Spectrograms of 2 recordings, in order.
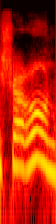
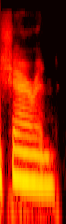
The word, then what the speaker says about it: Sharon: and by the way israelis refused to call me sharon which would be how you'd pronounce my name uh with a biblical or even with a hebrew name no israeli will call me that they only call me sharon like they kind of even emphasizing my name which is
